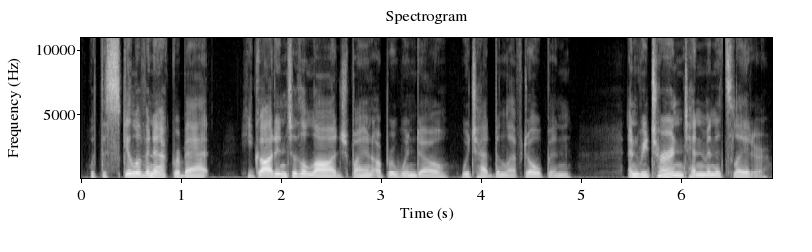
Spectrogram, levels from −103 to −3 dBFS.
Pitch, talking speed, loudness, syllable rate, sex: 155 Hz, 215 wpm, -20 LUFS, 6.2 syllables/s, female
